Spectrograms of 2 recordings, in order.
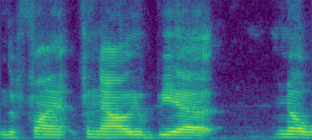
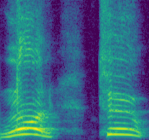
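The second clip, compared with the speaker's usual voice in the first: excited pin count; 12 semitones higher, 9 dB louder, slower than usual. Retold or imitated. Referee count, surprise pin.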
